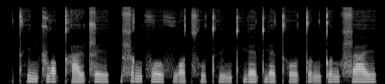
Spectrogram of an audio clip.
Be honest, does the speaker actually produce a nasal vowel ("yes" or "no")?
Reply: no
